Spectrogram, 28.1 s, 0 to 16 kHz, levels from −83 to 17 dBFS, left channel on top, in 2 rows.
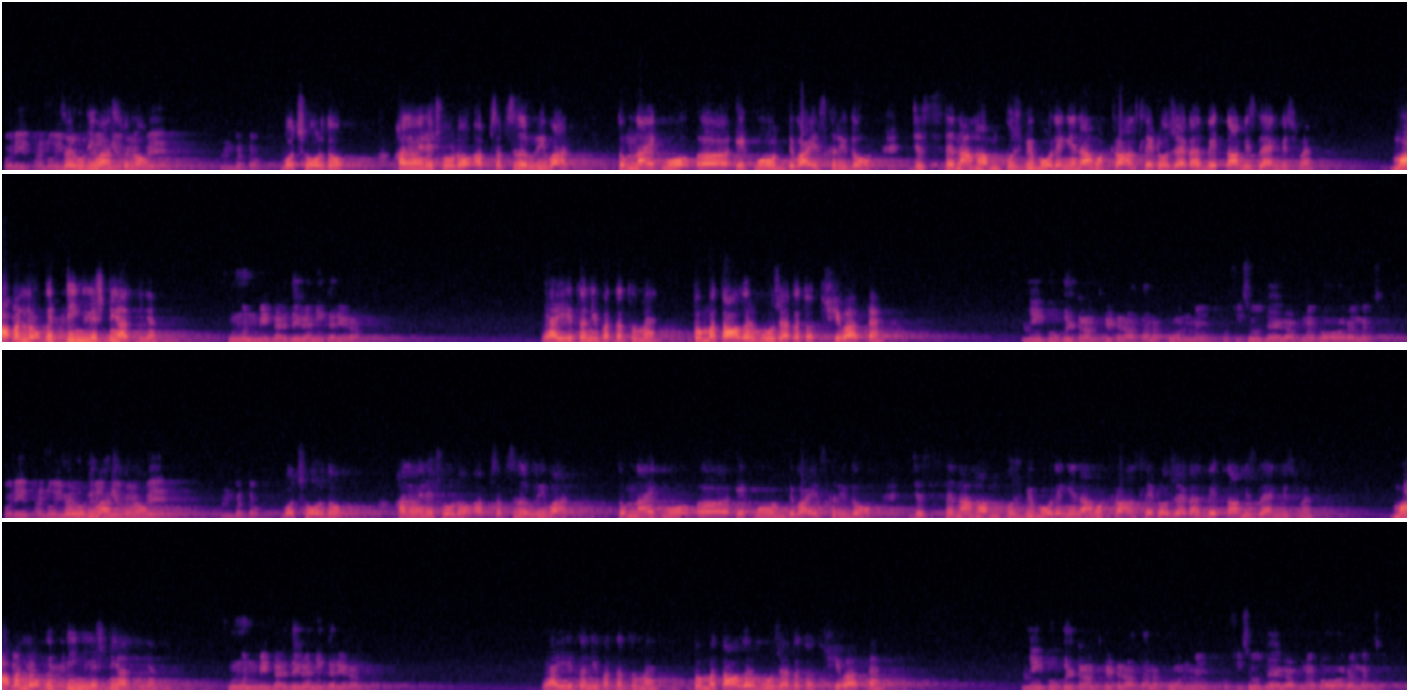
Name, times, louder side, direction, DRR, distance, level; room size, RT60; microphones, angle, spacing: voice 1, 0.0-1.7 2.2-2.6 14.0-14.8 16.3-17.6 24.2-27.8, right 1 dB, 5° right, 5 dB, 1.4 m, -32 dB
voice 2, 0.6-1.5 2.8-3.4 3.9-5.7 6.2-13.1 13.9-15.6 19.4-20.6 21.0-22.9, left 4 dB, 85° left, 12 dB, 1.1 m, -21 dB
27.0 x 26.0 x 7.5 m, 2.3 s
head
